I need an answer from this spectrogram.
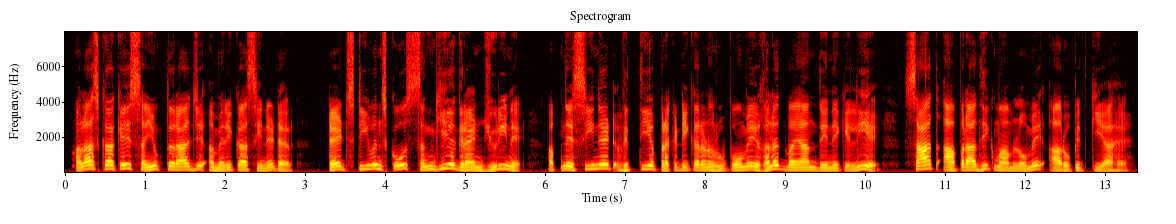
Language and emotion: Hindi, neutral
